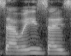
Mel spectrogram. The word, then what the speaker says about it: Zoe: Like the name is Zoe, Zoe. What more do these people want? Yeah, I guess because Zoe is like quite a short name, but it's got 2 syllables.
